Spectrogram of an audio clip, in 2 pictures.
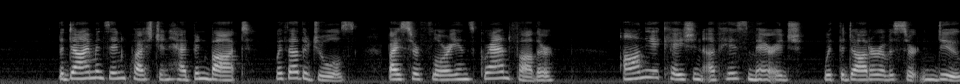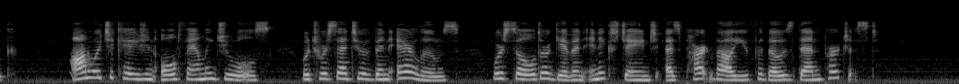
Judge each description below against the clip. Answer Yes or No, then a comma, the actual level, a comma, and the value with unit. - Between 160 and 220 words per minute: Yes, average, 165 wpm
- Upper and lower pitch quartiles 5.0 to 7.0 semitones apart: No, average, 3.8 semitones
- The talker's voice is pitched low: No, high, 230 Hz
